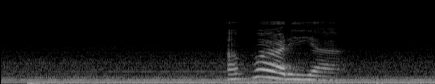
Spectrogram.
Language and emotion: Russian, positive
